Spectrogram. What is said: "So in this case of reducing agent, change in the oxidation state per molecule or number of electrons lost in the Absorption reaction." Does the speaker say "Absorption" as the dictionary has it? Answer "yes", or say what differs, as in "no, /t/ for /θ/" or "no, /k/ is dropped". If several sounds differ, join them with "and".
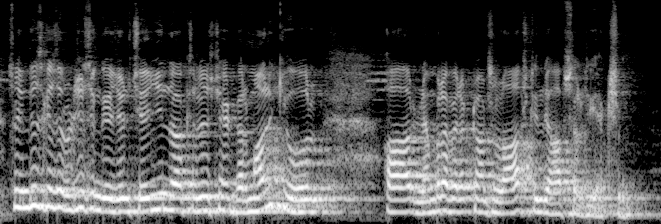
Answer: no, /l/ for /n/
